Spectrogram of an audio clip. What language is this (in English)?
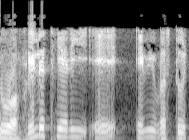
Gujarati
